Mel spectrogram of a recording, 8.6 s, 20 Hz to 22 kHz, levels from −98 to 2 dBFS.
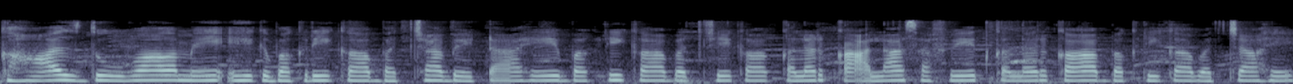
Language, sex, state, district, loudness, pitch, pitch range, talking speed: Hindi, female, Rajasthan, Nagaur, -30 LUFS, 215 Hz, 210-220 Hz, 160 wpm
